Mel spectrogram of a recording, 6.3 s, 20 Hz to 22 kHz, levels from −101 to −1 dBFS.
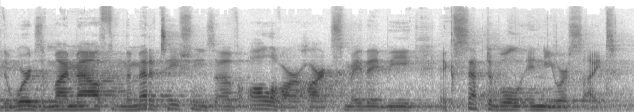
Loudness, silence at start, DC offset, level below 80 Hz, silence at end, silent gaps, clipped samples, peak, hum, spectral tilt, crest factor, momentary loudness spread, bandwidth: -30 LUFS; 0 s; under 0.1%; -66 dBFS; 0 s; none; under 0.1%; -8 dBFS; none; -5 dB/octave; 22 dB; 11 LU; 17 kHz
